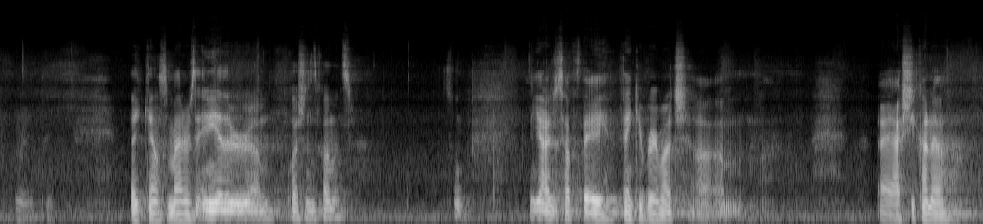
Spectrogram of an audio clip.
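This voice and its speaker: At a fairly quick pace, a man speaks at a medium pitch with fairly even intonation, big swings in loudness, and long, frequent pauses. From immigrant to Canada, raised in Stony Plain, Alberta. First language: not English. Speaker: town councillor. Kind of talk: council meeting discussion. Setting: council chambers.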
